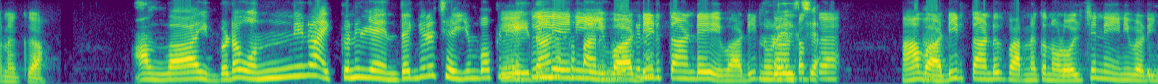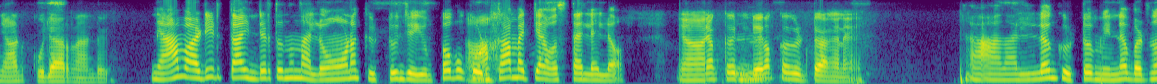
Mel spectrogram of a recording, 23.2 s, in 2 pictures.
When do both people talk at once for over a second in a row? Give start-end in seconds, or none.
none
